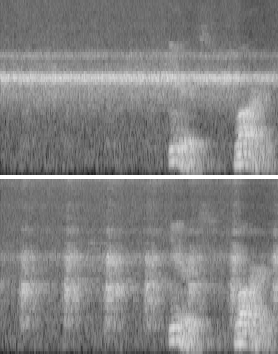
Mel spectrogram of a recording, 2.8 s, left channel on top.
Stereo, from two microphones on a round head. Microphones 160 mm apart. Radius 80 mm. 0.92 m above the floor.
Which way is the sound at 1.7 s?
50° left (ahead or behind).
